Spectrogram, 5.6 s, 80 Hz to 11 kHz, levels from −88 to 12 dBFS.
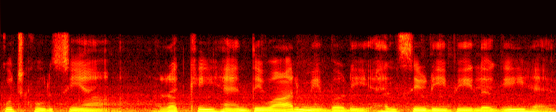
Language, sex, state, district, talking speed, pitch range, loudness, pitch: Hindi, male, Haryana, Rohtak, 120 wpm, 135-165 Hz, -13 LUFS, 140 Hz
